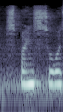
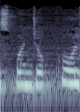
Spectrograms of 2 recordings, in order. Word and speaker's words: spongocoel: Water flows from ओशिया, स्पंज सोल, स्पंज सील का भी word हम यूज करते हैं, स्पंजोकोल का भी वर्ड हम यूज करते हैं। Both of this pronunciations are correct.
